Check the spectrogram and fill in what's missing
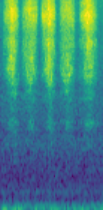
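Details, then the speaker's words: Repeated coarse, scratchy rasping bursts like sandpaper rubbing: a pleural friction rub as the pleural membranes grate together when pleural fluid is reduced, linked to pleurisy with chest pain on deep breathing. "when we have a decrease in Pleural fluid we can have the pleural membranes rubbing against each other and it's kind of like rubbing sandpaper together it's very irritating"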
